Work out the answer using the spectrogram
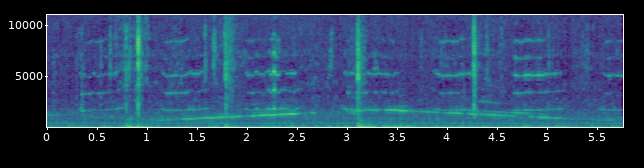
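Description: A siren wails, rising and then falling in pitch, over low traffic rumble and scattered sharp clicks, with no animal voice heard.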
